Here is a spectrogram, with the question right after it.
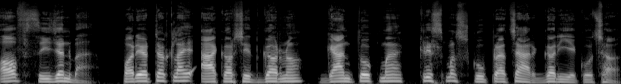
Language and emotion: Nepali, neutral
